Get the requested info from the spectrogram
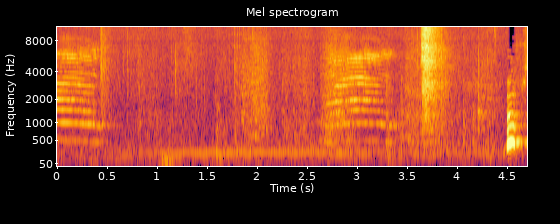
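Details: Pet cat indoors at home, two drawn-out meows about two seconds apart, the first falling slightly, with a woman talking softly and a short sharp noise near the end.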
